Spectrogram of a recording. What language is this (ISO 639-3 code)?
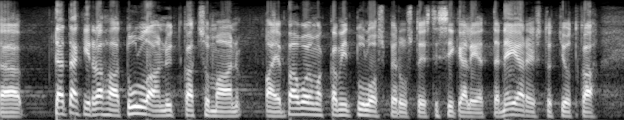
fin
